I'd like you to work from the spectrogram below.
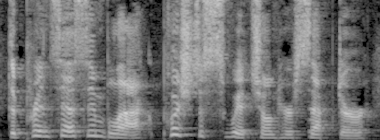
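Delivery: plain reading voice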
